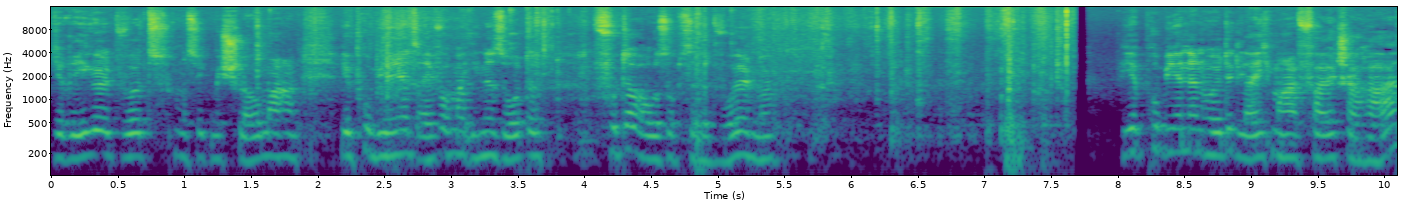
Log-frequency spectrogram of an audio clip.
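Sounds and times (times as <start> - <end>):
rustling in cardboard box: 2.3 - 7.6.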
